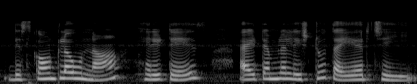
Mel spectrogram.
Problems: constant background noise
